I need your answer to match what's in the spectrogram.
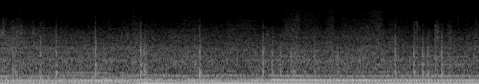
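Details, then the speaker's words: Honda (Accord) power steering after vacuum-assisted bleeding, engine idling, wheels on ground turned lock to lock: steady even pump hum, no groaning, gurgling or foaming, good assist; normal power steering operation. "Should turn smoothly. Good power assist. That's a test for power steering with the wheels right on the ground."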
